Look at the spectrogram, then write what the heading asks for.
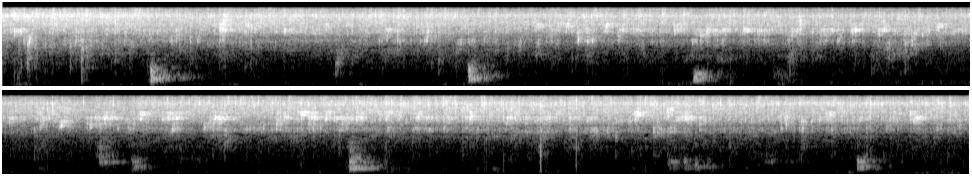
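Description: Stuffed bitter gourds shallow-frying in oil in a frying pan: a steady crackling sizzle. A wooden spatula turning them gives a few soft knocks and scrapes against the pan.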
